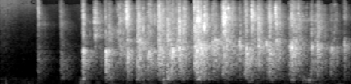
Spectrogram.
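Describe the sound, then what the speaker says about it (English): An audience at a Sugar Land city council meeting breaks into a round of applause. The clapping is fairly faint and starts with a few scattered claps before swelling into steady applause from the whole room. "That round of applause is actually for everyone else in this room"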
